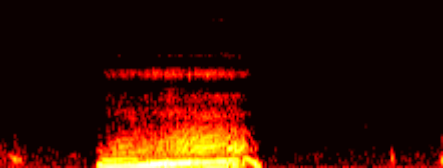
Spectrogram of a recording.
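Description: English bulldog snoring in his sleep: one long rasping snore starting about a second in and lasting about a second and a half, rising slowly in pitch.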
